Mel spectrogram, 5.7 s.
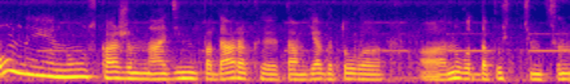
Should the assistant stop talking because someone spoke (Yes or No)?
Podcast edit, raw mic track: No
